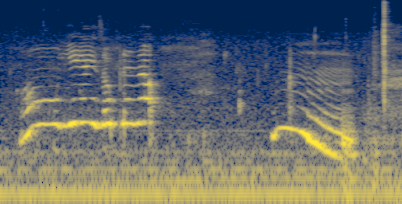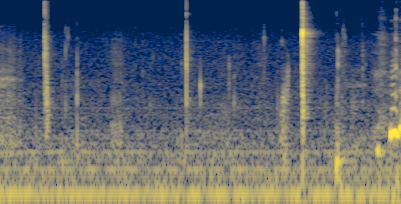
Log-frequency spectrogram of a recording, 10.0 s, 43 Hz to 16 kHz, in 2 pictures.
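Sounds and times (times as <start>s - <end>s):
baby's mouth smacking wetly: 5.6s - 6.0s, 8.4s - 9.4s.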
